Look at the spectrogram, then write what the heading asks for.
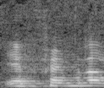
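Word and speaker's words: ephemeral: সেটা হচ্ছে আমরা এই সেন্টেন্সে ব্যবহার করি অ্যানিগম্যাটিক এফেমেরাল এফেমেরাল এফেমেরাল এটা উচ্চারণ এফেমেরাল কথা মানে হচ্ছে lasting for very short time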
